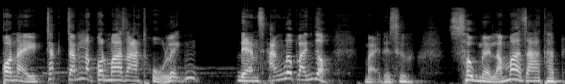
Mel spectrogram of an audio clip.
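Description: A man voicing a clumsy, timid young helper who stammers and whines in a high voice. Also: moderate pace. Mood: boastful. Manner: stammering, whiny, high and excited.

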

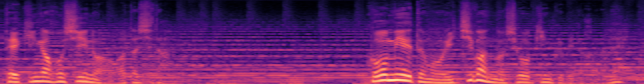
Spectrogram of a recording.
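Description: An actor playing a sincere, resolute young noble prince who leads a rebel army in a Japanese radio drama. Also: male voice, a little high, very animated, brisk, music in the background. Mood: determined.

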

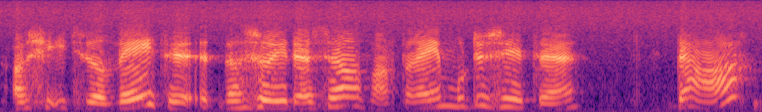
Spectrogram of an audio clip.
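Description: An actress playing a brisk, scheming younger woman activist in a Dutch radio drama, chatty and insistent. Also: medium pitch, lo-fi sound, lightly acted. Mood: pointed, insistent. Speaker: actor in radio play.

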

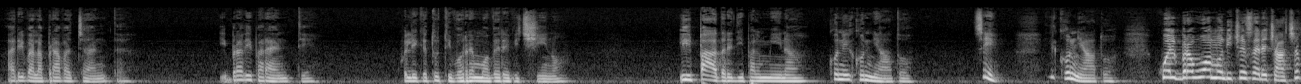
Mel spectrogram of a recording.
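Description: Female stage storyteller. Dramatic, impassioned, indignant delivery with big melodic swings and weighted repetition. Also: medium pitch. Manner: impassioned, emphatic, repeats phrases for weight; indignant rhetorical questions to listeners. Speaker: stage actress performing a monologue. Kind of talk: dramatic theatrical storytelling monologue.

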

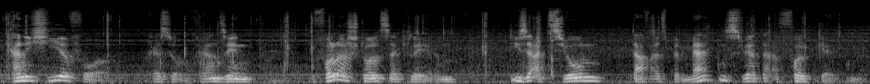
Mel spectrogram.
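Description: An actor playing a proud, self-satisfied official giving a pompous, oratorical speech to the press in a radio drama. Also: male voice, mid-range voice, animated, measured pace, lightly acted. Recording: distant microphone, clear background noise.

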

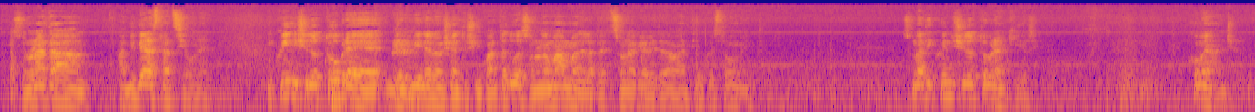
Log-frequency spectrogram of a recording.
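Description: A man's voice: on the low side, brisk, pauses often, a bit bright, natural voice. A man playing a chatty, self-amused Tuscan woman who rambles through her courtship memories in a folksy theatrical monologue. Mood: fond, insistent. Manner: rambling, folksy, filler-laden. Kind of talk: theatrical monologue, colloquial storytelling. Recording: echoey room, distant mic, hissy noise.

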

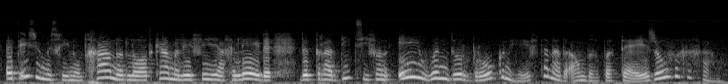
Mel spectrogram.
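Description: Arch, lively society lady. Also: on the high side, fairly quick, hardly any pauses, narrow, tinny audio. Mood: arch, knowing. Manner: arch, teasing, knowing. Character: worldly, shrewd, amused married society lady. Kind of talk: old radio play acting. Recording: old radio recording with clear noise.

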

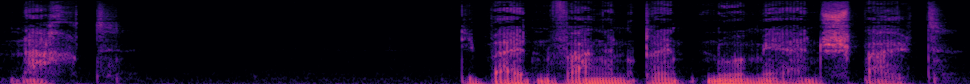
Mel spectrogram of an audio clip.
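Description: An aged, dreamy seducer in an intimate radio play. His voice is extremely low and very husky, murmured close and dry. He lingers tenderly over his phrases, halting as he savours the story. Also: fairly even intonation, dry recording, exaggerated voice. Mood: hushed, spellbound. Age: older. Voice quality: husky, gravelly, breathy murmur. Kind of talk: intimate radio drama acting.

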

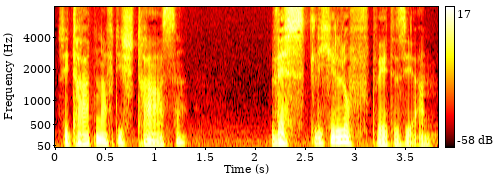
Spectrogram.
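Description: A man reading a scripted literary narration for a radio play in a measured, deliberate way. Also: deep voice, a little mellow, slightly rough, no room sound.

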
